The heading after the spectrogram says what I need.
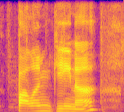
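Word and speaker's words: Falanghina: So if you want to pronounce it, it's Falangina.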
